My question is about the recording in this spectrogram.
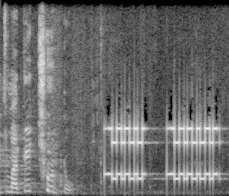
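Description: Telephone ringing in a double-ring pattern: two short trilling bursts, the first about a second in and the second soon after.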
